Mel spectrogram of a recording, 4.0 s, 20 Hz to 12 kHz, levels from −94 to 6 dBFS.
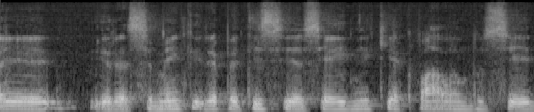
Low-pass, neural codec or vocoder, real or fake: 10.8 kHz; vocoder, 44.1 kHz, 128 mel bands, Pupu-Vocoder; fake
